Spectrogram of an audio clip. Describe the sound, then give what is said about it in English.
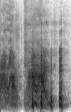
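A person's voice imitates an alligator with a rough, growly bark-like sound, a longer guttural stretch followed by two short, clipped barks, fairly loud. “I don't think that's the sound a gator makes.”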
